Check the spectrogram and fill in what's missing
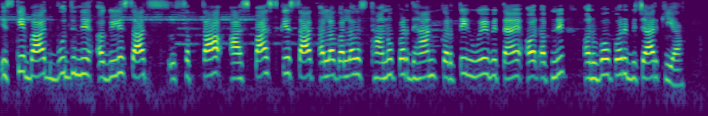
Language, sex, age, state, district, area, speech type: Hindi, female, 30-45, Uttar Pradesh, Mirzapur, rural, read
